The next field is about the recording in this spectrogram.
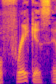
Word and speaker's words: fracas: You know what I found out today is that the word fracas is pronounced by some people fracas, and that both versions are correct.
